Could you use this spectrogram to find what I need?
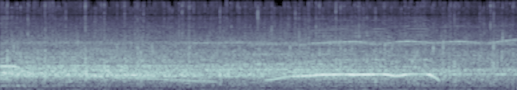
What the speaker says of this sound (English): Somebody clap your hands like you believe it.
